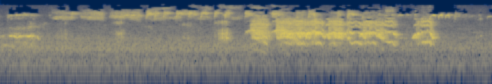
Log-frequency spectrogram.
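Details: Pasadena red-crowned amazon at early morning: a few faint notes, then a burst of loud, rasping squawks lasting nearly two seconds, with high thin chirps of other birds throughout.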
